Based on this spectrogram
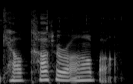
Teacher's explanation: He's got Calcutta, which ends in a vowel, and then his version of harbour, which is arba, starts in a vowel, and he's putting an ur in there again.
